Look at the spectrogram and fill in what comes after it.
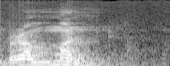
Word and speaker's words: Brahma: Now, you know the distinction between Brahma and Brahman, okay? Brahma, with a long A at the end, is a mythic character.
